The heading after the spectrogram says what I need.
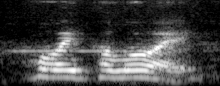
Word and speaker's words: hoi polloi: Hoi polloi.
